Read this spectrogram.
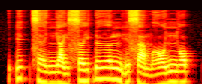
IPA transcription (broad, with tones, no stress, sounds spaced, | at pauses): ʔ i˦˥ k̚ s ɛ̤˨˩ ɲ a˧˩ j s ə˧ j ɗ ɨ˧ ə̯ ŋ ḭ˧˥ s a˧˩ m ɣ ɔ˨˦ ɲ ɔ˦˥ p̚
